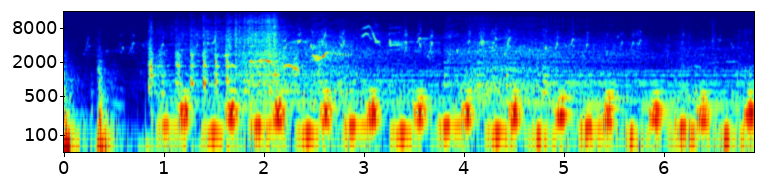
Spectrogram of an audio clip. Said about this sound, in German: Früh am Morgen fahren Sascha und Richard die Straße nach Königs Wusterhausen entlang, in einem klitzekleinen Auto.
